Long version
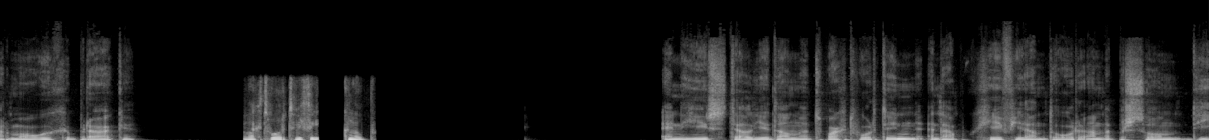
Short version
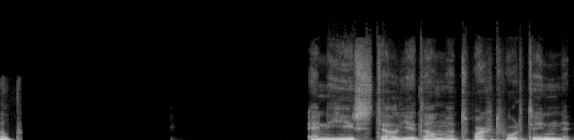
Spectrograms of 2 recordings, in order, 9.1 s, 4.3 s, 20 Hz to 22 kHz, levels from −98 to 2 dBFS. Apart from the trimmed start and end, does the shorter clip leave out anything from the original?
no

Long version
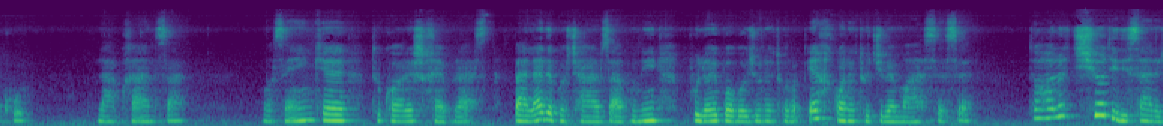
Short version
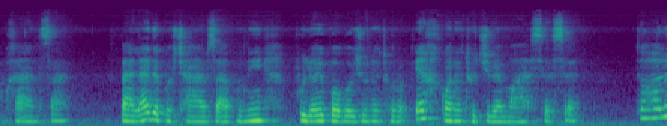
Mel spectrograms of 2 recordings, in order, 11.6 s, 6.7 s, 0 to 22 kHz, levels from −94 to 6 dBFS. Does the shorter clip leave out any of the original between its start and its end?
yes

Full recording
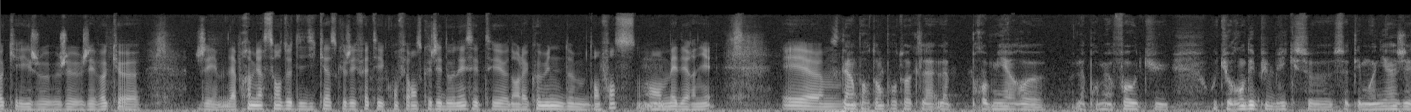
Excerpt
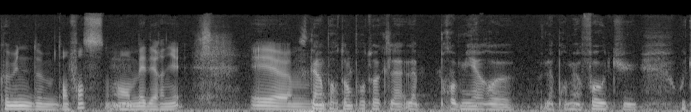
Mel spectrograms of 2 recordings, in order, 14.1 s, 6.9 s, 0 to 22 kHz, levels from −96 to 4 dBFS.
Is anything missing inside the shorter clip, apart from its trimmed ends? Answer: no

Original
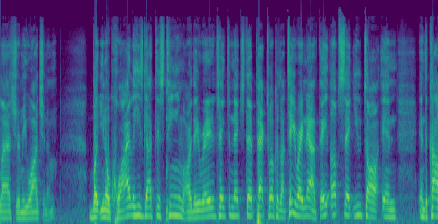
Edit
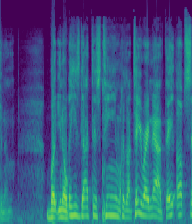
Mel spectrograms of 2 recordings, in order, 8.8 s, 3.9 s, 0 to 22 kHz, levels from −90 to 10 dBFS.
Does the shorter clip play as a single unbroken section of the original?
no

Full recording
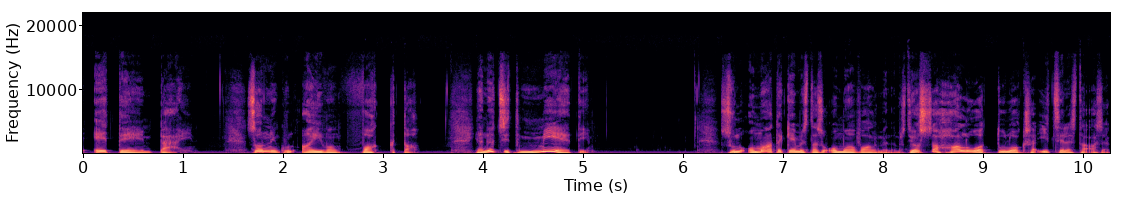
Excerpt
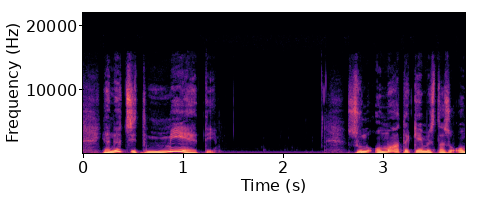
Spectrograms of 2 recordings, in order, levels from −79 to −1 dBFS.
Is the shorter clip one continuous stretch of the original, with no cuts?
yes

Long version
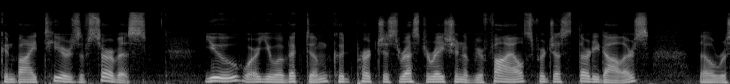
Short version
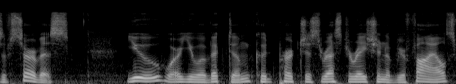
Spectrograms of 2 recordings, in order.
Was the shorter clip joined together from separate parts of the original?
no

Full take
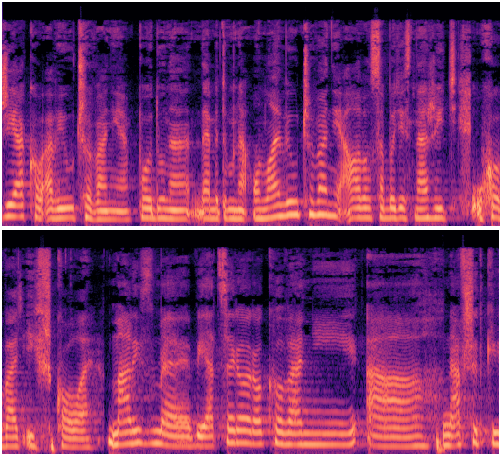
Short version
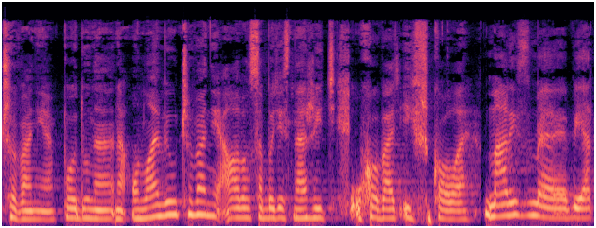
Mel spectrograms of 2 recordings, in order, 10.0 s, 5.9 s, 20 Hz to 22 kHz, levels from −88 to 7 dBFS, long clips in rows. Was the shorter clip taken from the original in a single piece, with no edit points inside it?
no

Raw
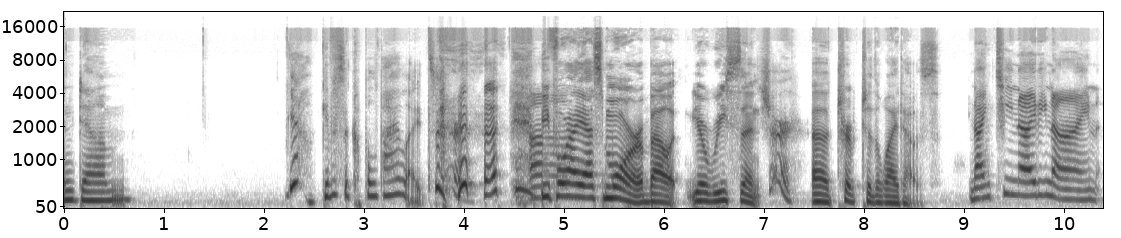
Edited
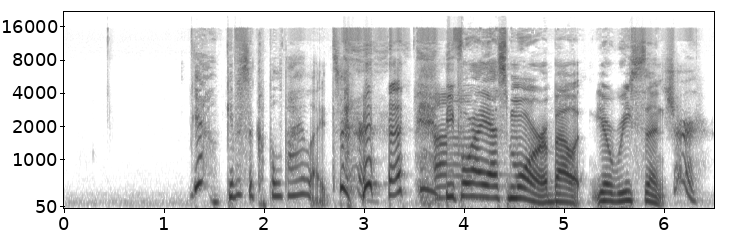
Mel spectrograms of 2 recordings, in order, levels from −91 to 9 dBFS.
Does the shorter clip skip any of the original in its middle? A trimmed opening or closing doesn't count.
no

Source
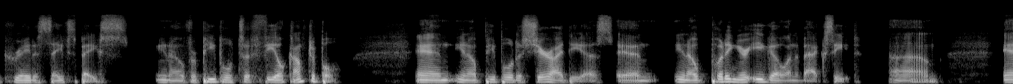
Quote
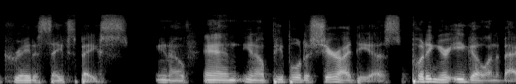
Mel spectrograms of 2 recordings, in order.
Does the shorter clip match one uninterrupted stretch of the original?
no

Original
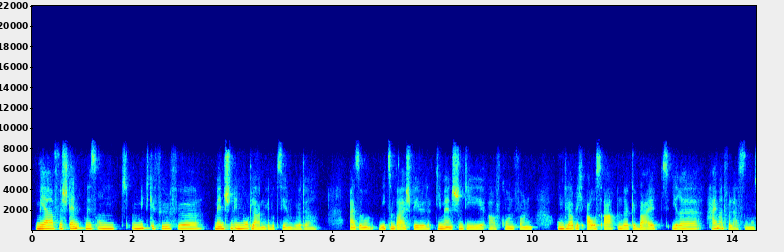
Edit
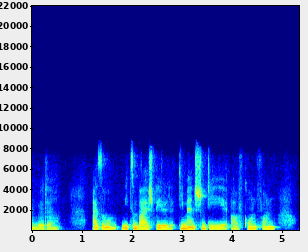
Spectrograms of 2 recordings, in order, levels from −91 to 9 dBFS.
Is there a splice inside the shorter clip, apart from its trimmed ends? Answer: no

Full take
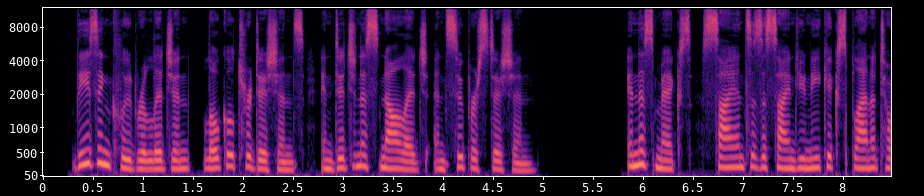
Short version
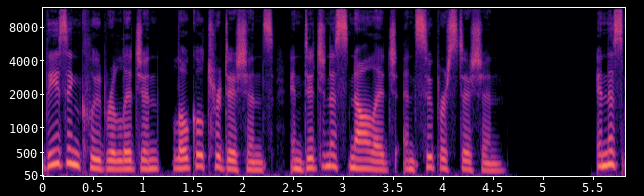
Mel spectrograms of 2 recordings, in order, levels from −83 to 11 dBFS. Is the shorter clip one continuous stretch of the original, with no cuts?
yes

